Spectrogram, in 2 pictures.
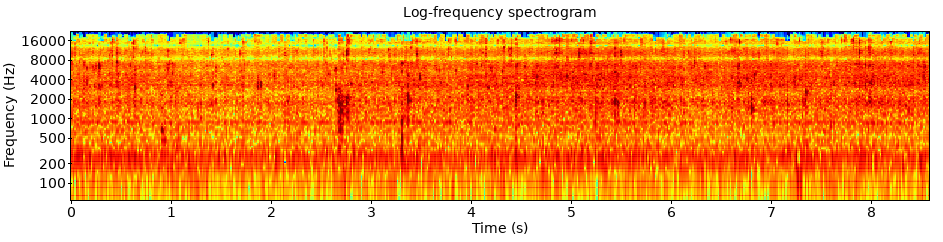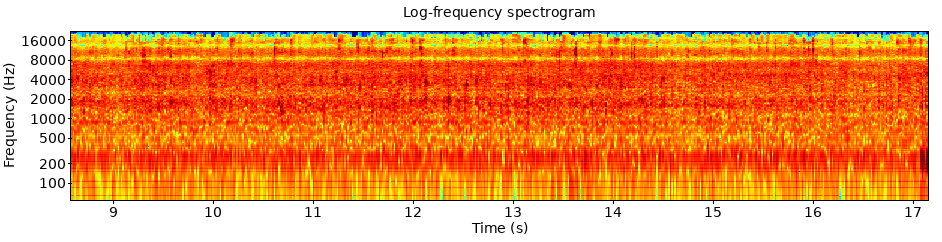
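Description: Bacon-wrapped beef medallions sizzle in a frying pan with a steady, close crackling hiss and occasional sharper pops, with no talking.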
